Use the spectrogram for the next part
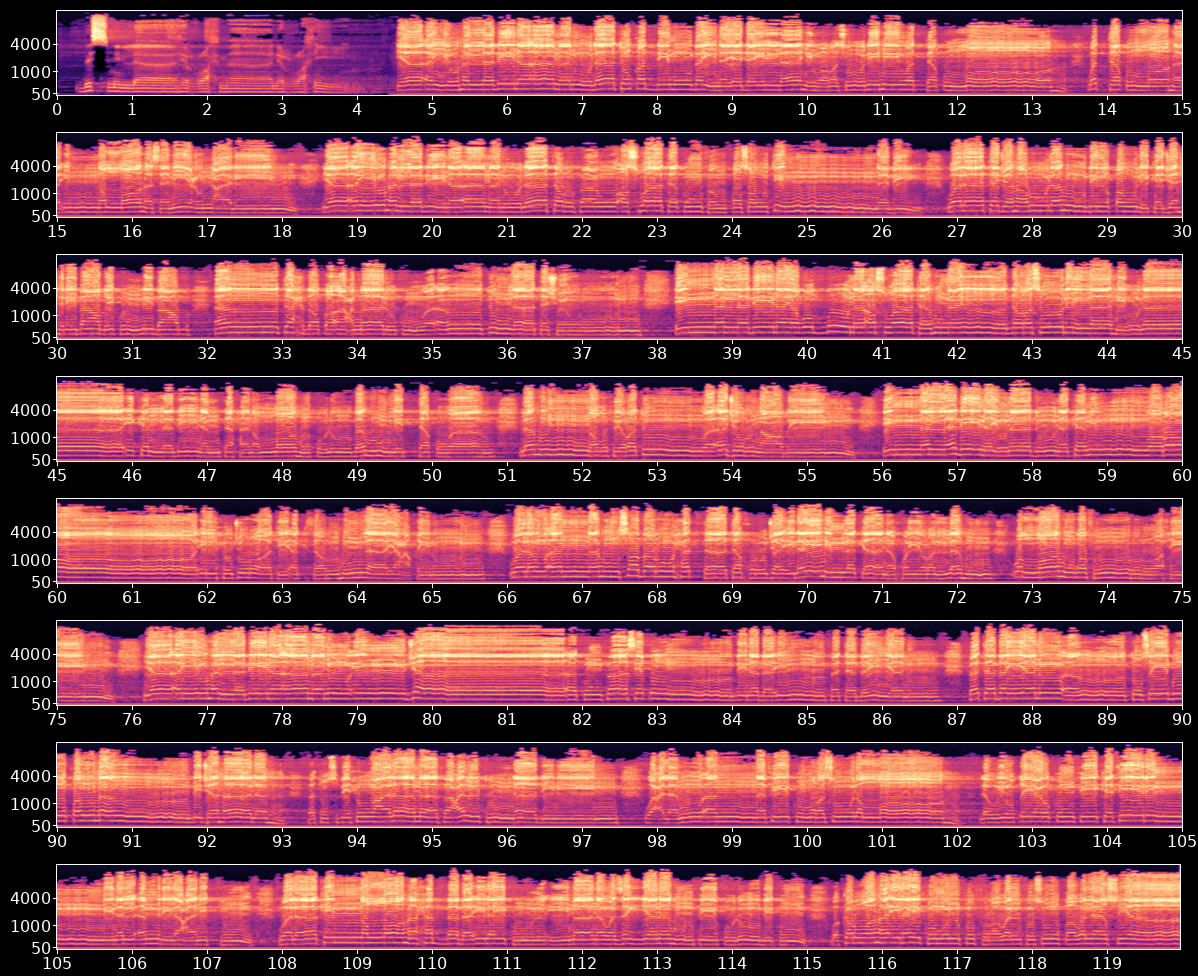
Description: المكان: المسجد الحرام الشيخ: فضيلة الشيخ ماهر المعيقلي فضيلة الشيخ ماهر المعيقلي الحجرات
